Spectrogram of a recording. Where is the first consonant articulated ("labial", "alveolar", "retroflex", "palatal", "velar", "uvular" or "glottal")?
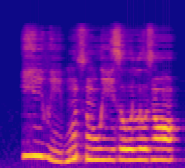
velar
